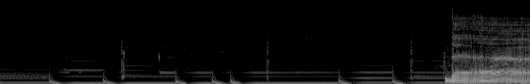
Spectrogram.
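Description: A long nose burp, let out after sniffing in, that rumbles and stutters through several croaky pulses before ending in a louder, rougher blast. Nobody talks over it.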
